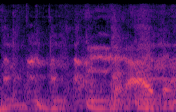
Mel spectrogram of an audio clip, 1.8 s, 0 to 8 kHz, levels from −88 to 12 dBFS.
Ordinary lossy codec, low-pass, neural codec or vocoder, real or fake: none; 7.2 kHz; codec, 24 kHz, 6 kbps, HILCodec; fake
